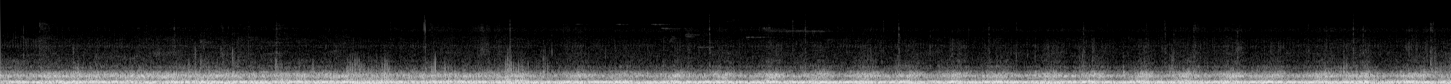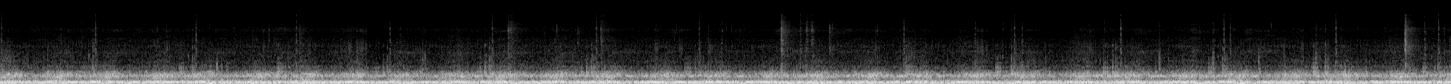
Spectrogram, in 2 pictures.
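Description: Steady low rumble of a road bike's tyres and the road surface shaking a handlebar-mounted camera, mixed with wind on its microphone, with a few faint ticks.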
